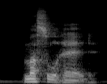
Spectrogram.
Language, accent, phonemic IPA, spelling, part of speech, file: English, Australia, /ˈmʌsəlˌhɛd/, musclehead, noun, En-au-musclehead.ogg
- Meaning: 1. A large and muscular man, especially one interested in bodybuilding 2. A muscular person who is dull or stupid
